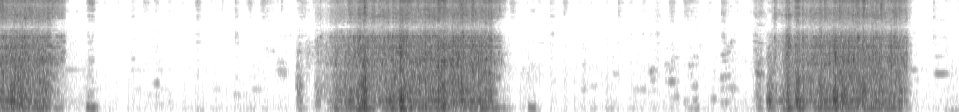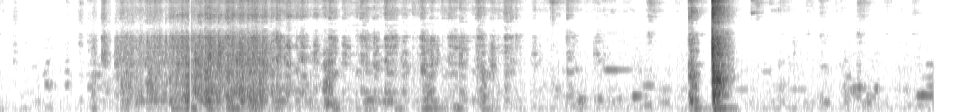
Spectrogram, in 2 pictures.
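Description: A sewing machine stitches the placket of a kameez in bursts of a few seconds each, separated by pauses, with a softer stretch of machine noise and small clicks near the end.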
